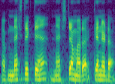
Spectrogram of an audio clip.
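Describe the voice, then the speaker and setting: Man teaching in a flat, repetitive tone. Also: fairly high pitch, fast, a little hiss or hum. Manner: repeats "ठीक है" and short checks constantly. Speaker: memory trainer teaching mnemonics. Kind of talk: explanatory tutorial lesson.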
